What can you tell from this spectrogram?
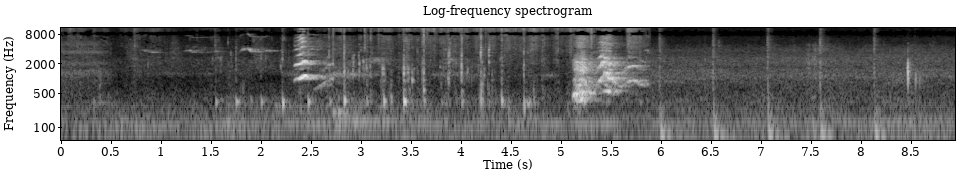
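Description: Goat kid bleating: a short call about two and a half seconds in, then a longer, louder one about five seconds in, over a run of quick soft ticks.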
